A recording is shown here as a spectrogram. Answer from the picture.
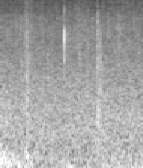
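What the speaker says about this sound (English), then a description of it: "I also shouldn't have said anything about the rain letting up because now it's not gonna let up." Steady rain falls in Skyrim near Falkreath, a soft, even hiss of drops with faint scattered patters, quiet and continuous throughout.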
